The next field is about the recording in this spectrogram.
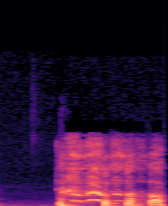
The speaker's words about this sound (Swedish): Prosit. Det är inte jag, det är min farsa i den här bredvid. Jävlar vilken nysning!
